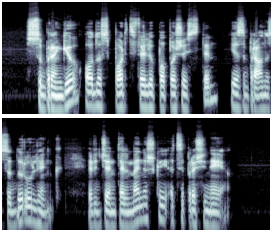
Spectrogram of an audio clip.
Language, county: Lithuanian, Marijampolė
